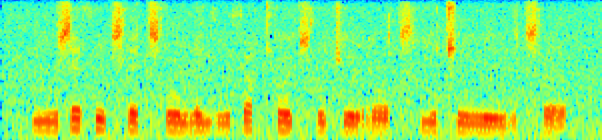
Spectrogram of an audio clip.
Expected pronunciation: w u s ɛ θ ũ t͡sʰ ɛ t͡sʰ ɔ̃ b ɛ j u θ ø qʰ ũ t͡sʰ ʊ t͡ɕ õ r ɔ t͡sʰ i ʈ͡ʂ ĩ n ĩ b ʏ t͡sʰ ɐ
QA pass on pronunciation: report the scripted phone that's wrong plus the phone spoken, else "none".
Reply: none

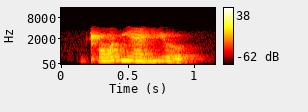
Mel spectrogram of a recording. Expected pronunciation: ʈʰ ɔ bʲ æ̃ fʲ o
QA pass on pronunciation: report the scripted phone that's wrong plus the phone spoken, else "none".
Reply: fʲ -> vʲ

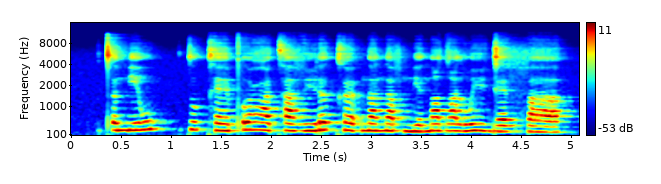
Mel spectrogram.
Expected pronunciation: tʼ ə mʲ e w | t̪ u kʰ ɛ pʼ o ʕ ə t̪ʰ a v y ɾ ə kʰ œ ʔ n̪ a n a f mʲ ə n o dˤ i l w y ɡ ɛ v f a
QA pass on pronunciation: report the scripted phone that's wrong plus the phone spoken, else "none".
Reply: none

